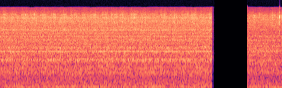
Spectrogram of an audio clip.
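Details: Beckett oil burner after repair of a burner-shutdown fault, CDS cell suspected: even steady roar of flame and fan, no surging or sputtering, apparently past the lockout period and firing normally.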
